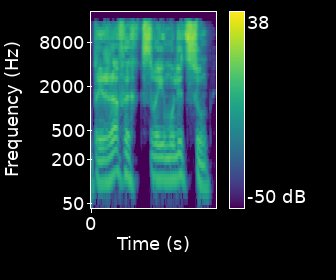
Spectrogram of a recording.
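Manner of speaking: ordinary delivery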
